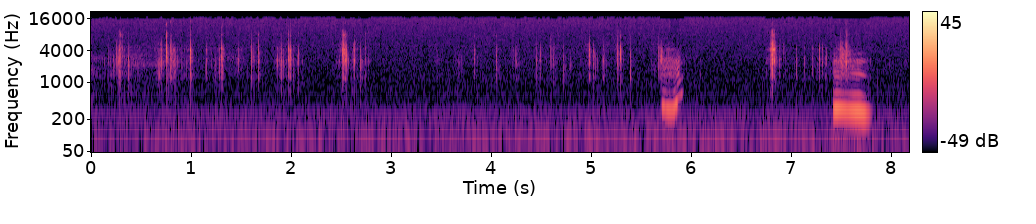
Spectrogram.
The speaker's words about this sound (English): No, that rabbit's too good to chew on. Why do you like to chew on that rabbit so much?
